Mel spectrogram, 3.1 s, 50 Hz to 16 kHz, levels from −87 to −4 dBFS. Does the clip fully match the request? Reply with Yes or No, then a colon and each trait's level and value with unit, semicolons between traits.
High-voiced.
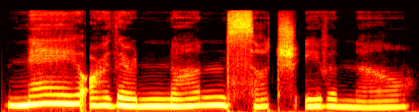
Yes: high, 200 Hz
